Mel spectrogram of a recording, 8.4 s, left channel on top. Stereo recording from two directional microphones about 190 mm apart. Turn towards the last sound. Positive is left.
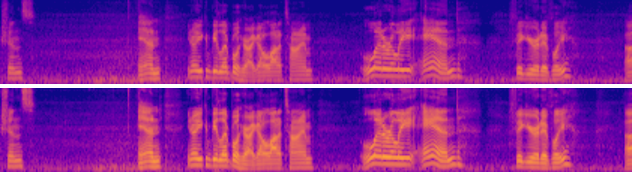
turn(degrees=-50)  # may be behind; listen again after turning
